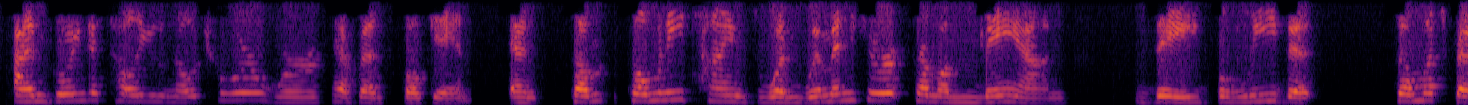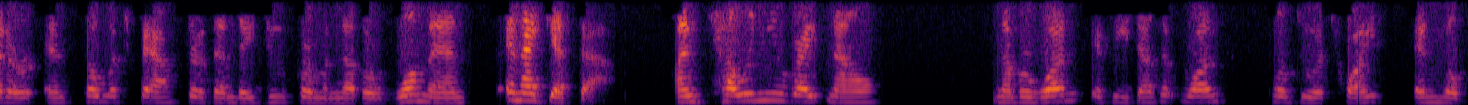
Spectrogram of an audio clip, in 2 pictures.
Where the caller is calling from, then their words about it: Florida, United States; I'm calling from Florida.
